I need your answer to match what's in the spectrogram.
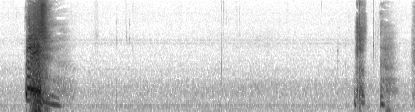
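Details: Big, powerful sneezes from a female: one loud, forceful sneeze, then silence and two shorter sneezy bursts near the end.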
